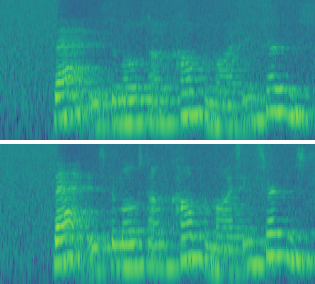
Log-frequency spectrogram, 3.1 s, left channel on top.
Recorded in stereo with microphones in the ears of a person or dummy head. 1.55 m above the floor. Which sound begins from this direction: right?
A woman speaking, at 0.5 s.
